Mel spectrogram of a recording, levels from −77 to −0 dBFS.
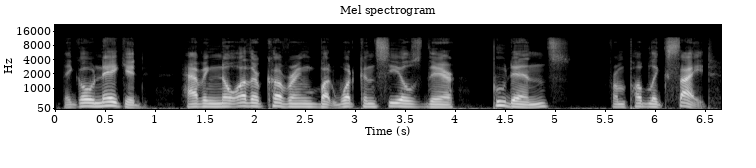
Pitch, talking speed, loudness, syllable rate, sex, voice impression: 135 Hz, 135 wpm, -18 LUFS, 4.3 syllables/s, male, masculine, adult-like, tensed, powerful, slightly bright, clear, slightly raspy, slightly mature, friendly, wild, lively, slightly strict, slightly intense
